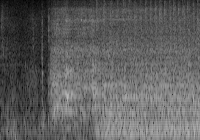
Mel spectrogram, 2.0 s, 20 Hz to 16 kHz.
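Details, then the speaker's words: 2003 Honda Rancher TRX350 2WD manual ATV, petrol: fires straight away into a fast high-pitched steady idle, far too high because the idle had been raised to compensate for a clogged slow jet. "Alright you'll notice when I first started it up it was idled way high."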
